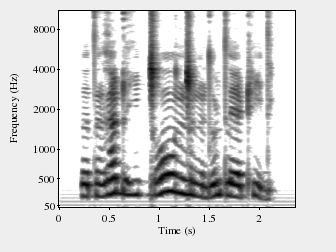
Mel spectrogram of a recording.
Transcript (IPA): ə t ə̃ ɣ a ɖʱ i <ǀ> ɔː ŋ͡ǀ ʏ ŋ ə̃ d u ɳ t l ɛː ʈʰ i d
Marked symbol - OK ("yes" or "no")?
no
